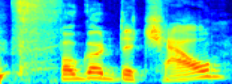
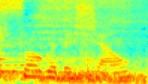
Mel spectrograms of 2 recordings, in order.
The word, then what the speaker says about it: Fogo de Chão: Fogo de Chão? Is that how you pronounce it? Not if you have any familiarity with Portuguese, but... Okay. At Fogo de Chão, it all starts with fire.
